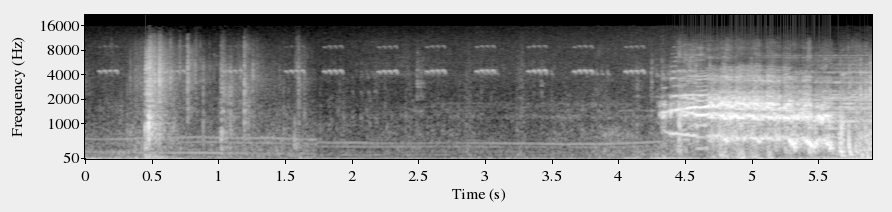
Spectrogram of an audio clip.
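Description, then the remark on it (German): A horse whinnies loudly near the end, after a quieter stretch where crickets chirp in a steady pulsing rhythm with a few faint knocks early on; the horses stand in a makeshift fenced enclosure beside rocks. “ging noch einmal schnell hinüber zu den Pferden, die auf der anderen Seite der Felsen in einem provisorisch umzäunten Gehege standen.”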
